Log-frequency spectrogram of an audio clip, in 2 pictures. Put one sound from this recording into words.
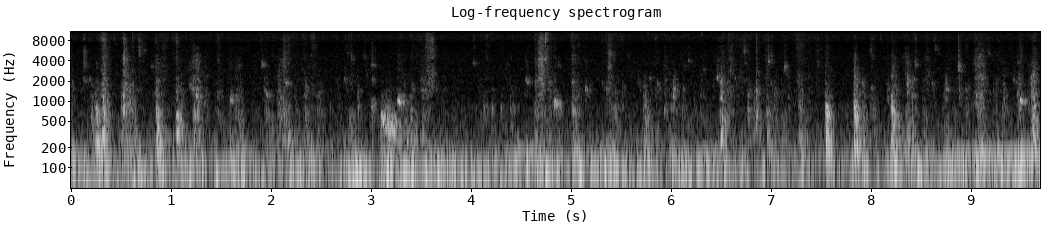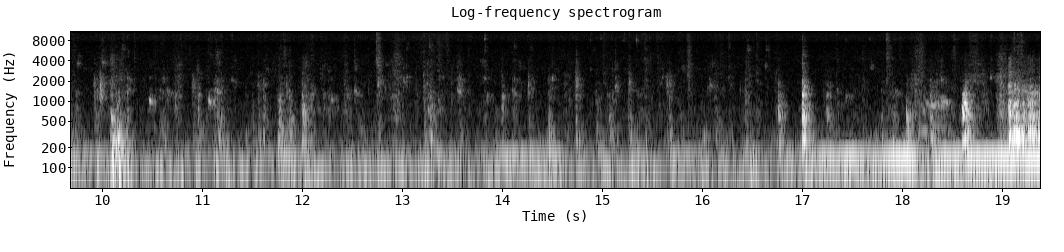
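A hen murmurs and clucks softly close by.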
